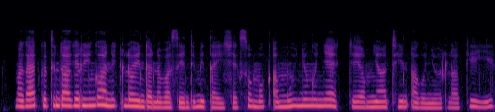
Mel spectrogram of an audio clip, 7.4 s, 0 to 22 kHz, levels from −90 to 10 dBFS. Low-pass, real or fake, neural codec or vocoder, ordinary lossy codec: 7.2 kHz; real; none; none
